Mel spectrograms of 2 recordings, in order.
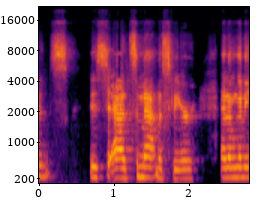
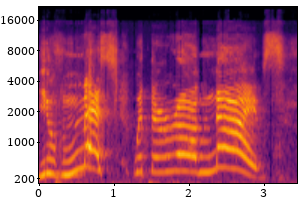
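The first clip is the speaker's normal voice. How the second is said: huge, resounding, booming magical voice, pitched up; 7 semitones higher, 4 dB louder than usual. A player casts thaumaturgy to make a voice speak, in a big booming voice. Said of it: "make a big booming voice say".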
